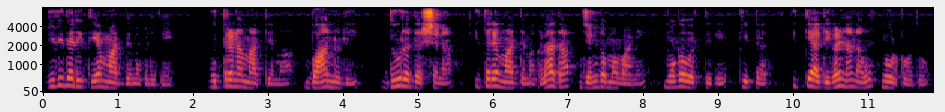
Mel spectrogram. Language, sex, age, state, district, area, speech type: Kannada, female, 18-30, Karnataka, Davanagere, rural, spontaneous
